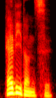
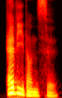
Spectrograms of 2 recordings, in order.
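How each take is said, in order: Both takes have the same delivery.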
